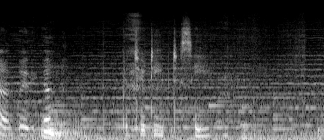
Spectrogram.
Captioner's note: voiceover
